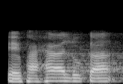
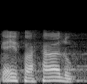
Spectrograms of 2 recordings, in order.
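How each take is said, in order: First: The last word ends with a short vowel. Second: The last word ends on a bare consonant. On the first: The speaker calls it wrong. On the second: The speaker calls it right. "mereka berhenti pada sukun"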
